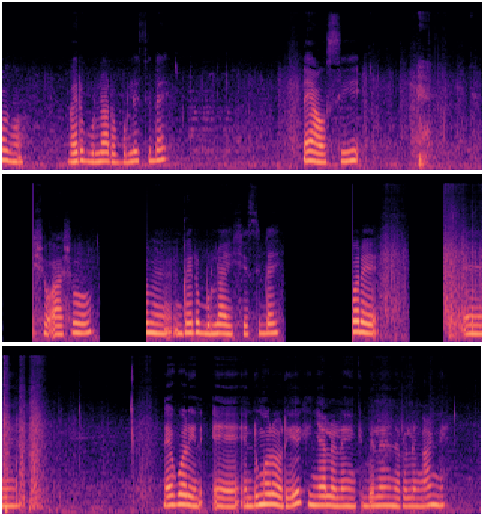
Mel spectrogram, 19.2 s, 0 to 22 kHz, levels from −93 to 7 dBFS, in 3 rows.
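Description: Clipped start after a pause at 6.64, 8.14, 10.89 and 12.12 s: the output wakes late, cutting roughly 170–190 ms, so speech onsets appear as hard vertical edges from flat silence.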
